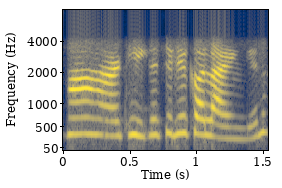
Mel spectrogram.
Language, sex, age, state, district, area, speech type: Hindi, female, 18-30, Uttar Pradesh, Prayagraj, rural, conversation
